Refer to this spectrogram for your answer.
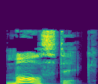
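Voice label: "maulstick", British English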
